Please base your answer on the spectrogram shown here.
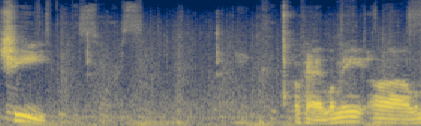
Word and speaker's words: Qi: me not yet anyway Qi is pronounced Chi okay let me uh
